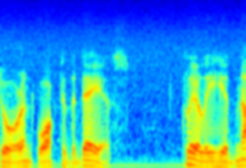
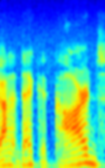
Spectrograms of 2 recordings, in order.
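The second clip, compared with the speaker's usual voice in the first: loud, theatrical stage whisper; 4 semitones higher than usual. Bob calls to Fletch during a moment of silence, in a stage whisper. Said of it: "Bob said in a stage whisper".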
